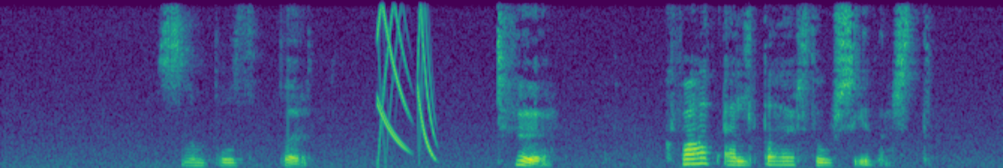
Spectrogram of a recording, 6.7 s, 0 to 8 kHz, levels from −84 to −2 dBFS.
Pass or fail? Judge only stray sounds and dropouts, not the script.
fail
